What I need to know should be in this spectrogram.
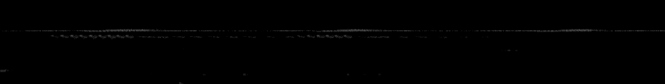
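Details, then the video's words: Crickets and other autumn insects sing at night in a home garden field, captured with a DR-40X recorder; one shrill continuous trill runs throughout while a second insect adds lower, rapidly pulsed chirping phrases. "秋の虫の声 ASMRでおやすみなさい 〜虫の音を枕元で聞いてね〜 こおろぎ他"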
